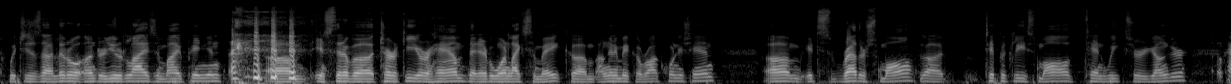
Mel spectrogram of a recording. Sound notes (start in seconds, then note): 2.3 laughing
